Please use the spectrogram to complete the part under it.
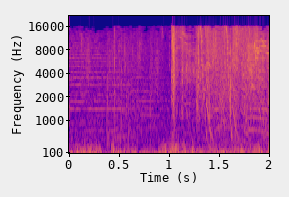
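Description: Laser blasters fire in quick bursts.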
